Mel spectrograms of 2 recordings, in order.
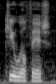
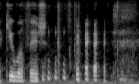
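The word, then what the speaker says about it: Qwilfish: a cue will fish it's quill as yeah q wheel fish quill from uh guardian of the galaxy yeah q will fish heracross another cast form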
